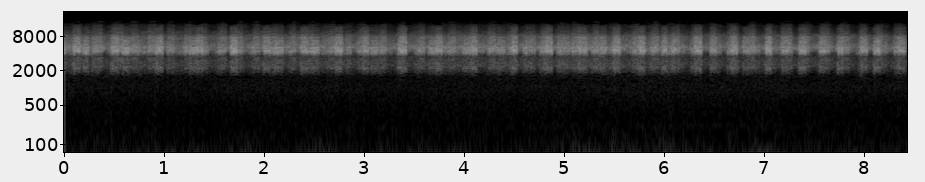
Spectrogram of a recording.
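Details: In a Greek pine forest in midsummer, cicadas produce a loud, sizzling high-pitched chorus, pulsing steadily around three beats per second across the whole stretch.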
